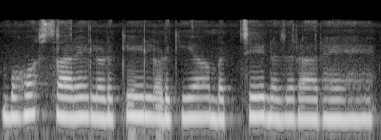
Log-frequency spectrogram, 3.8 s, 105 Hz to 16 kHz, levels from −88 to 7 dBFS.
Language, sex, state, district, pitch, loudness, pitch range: Hindi, female, West Bengal, Alipurduar, 235 Hz, -13 LUFS, 225-245 Hz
